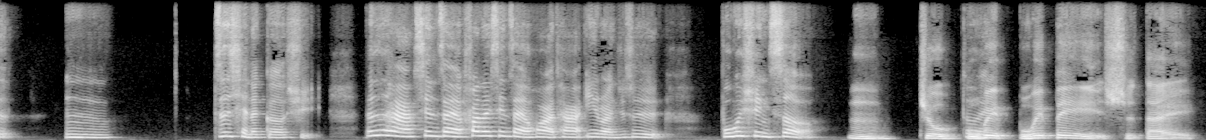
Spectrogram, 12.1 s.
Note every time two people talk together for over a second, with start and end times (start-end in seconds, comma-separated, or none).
none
